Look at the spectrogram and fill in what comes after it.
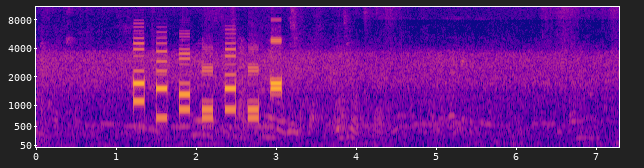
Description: Multi-frequency trunk signalling (R1, as on North American trunks), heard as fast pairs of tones, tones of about 140 ms, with the noise of a cafe. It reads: KP 75181 ST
